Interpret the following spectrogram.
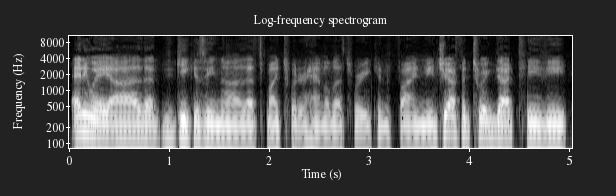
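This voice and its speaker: A man's voice: mid-range voice, flat delivery, fairly quick, warm tone, dry recording. A man hosting a tech podcast, wrapping up the show in casual, rambling, jokey chat full of fillers. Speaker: podcast host.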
